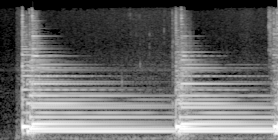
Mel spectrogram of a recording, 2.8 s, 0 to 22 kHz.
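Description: A C7 chord strummed on a stringed instrument: two loud, bright strums, each left ringing and slowly decaying, with a third strum just starting at the end.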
